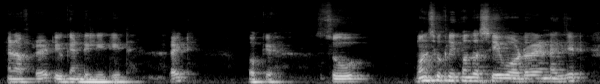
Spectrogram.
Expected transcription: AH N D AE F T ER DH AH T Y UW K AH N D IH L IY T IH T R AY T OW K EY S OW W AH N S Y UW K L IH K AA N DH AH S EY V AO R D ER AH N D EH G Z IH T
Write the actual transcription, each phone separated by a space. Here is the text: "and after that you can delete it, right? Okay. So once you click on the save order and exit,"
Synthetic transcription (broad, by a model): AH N D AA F T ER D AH T Y UW K AH N D IH L IY T IH T R AY T OW K EY S OW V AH N S Y UW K L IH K AA N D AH S EY V AO R D ER AH N D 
